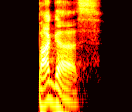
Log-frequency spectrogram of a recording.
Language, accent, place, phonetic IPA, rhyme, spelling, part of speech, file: German, Germany, Berlin, [ˈbaɡɐs], -aɡɐs, Baggers, noun, De-Baggers.ogg
- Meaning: genitive singular of Bagger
